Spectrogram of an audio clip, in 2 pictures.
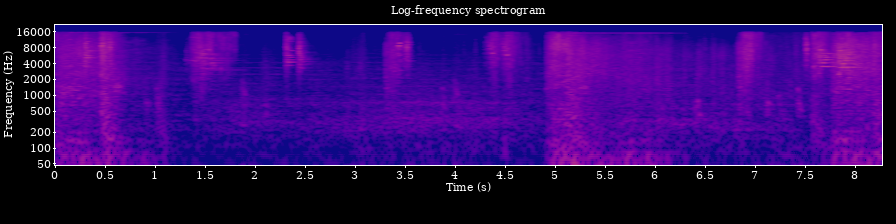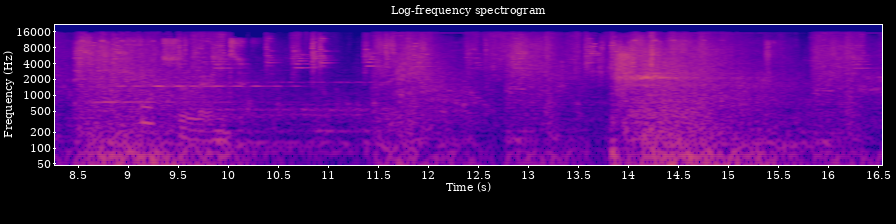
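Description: Video game combat effects crash, whoosh and clang in a busy fight.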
